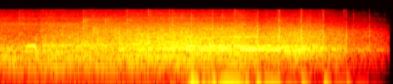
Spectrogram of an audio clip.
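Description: A woman claps her hands in a large echoing hall.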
